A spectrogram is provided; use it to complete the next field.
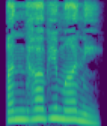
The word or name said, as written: ಅಂಧಾಭಿಮಾನ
